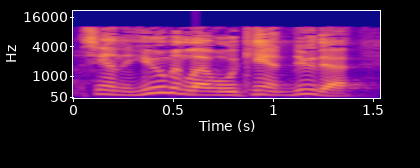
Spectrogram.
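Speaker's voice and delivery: usual speaking voice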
